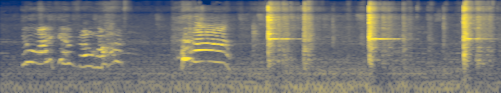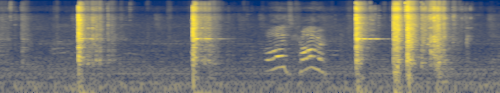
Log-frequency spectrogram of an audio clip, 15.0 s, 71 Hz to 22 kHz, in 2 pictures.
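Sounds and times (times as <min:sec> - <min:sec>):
metallic impacts with ringing: 0:03.8 - 0:08.0, 0:08.7 - 0:09.4, 0:10.4 - 0:11.0, 0:12.8 - 0:14.5.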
